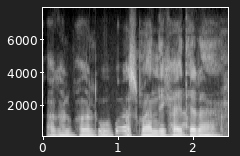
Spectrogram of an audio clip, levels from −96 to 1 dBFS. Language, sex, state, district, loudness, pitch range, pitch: Hindi, male, Bihar, Patna, -17 LUFS, 125-140 Hz, 135 Hz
